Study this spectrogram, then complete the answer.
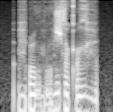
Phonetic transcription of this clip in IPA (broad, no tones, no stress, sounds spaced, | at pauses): ʔ æ̤ ʔ ə˞ r ɔ̤ r ə̤ ʒ ɕ æ qʼ æ ʁ æ̤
